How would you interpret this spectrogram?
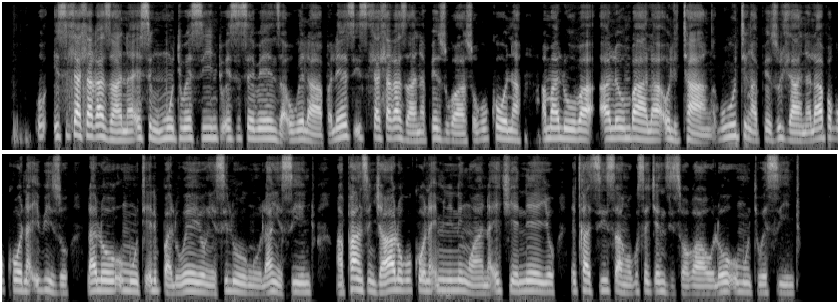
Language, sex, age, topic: North Ndebele, male, 25-35, health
